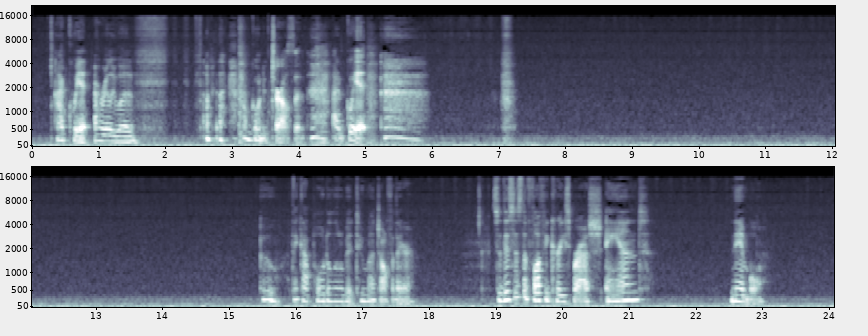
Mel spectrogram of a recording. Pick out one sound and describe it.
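A middle-aged woman talks calmly and close by, pausing now and then.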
